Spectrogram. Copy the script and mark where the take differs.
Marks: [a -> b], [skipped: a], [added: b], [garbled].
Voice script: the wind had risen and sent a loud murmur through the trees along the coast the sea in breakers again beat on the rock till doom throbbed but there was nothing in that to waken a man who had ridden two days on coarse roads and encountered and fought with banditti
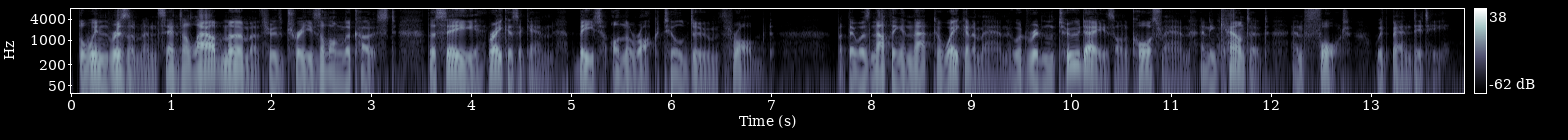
the wind [skipped: had] risen and sent a loud murmur through the trees along the coast the sea [skipped: in] breakers again beat on the rock till doom throbbed but there was nothing in that to waken a man who had ridden two days on coarse [roads -> man] and encountered and fought with banditti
